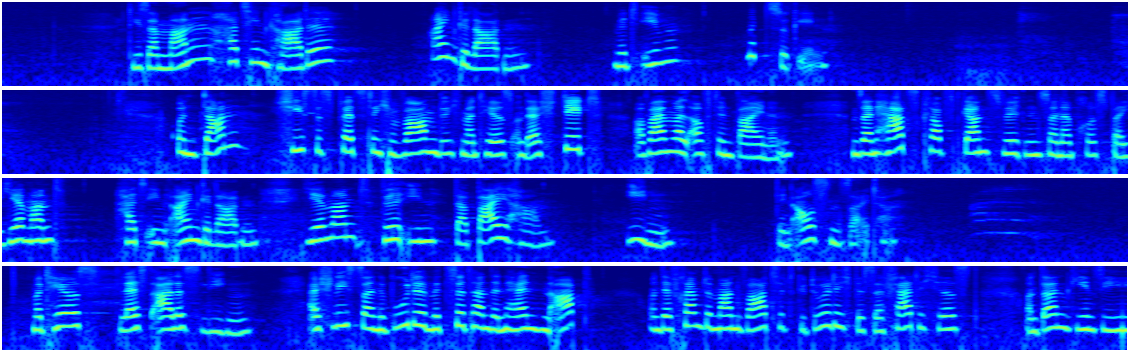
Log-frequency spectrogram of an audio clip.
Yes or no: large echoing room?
yes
